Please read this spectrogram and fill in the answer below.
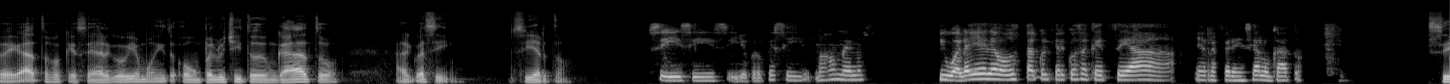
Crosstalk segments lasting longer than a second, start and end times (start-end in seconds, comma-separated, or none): none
